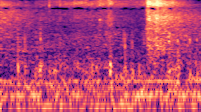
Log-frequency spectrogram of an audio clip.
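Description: Two grapplers moving on a foam mat: faint scuffs and rustling of bodies and clothing over a steady low hum, with a brief swish about one and a half seconds in.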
